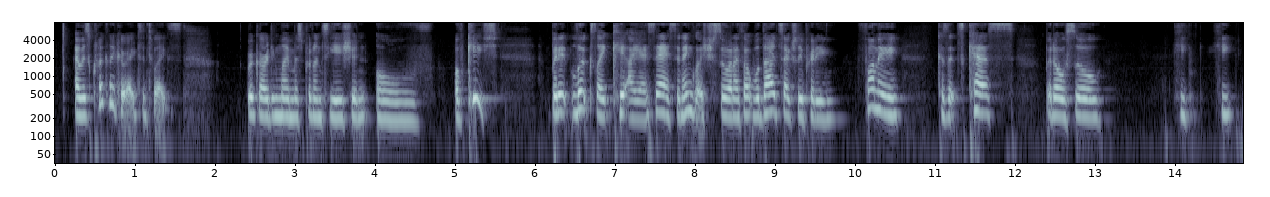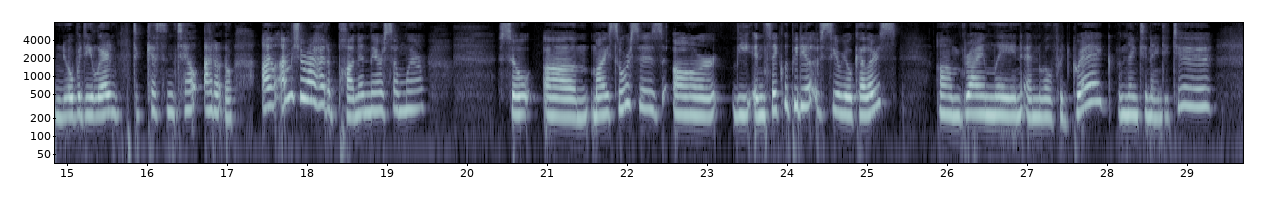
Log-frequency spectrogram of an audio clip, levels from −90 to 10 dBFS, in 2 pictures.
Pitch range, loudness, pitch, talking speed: 215-270 Hz, -20 LUFS, 230 Hz, 145 wpm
